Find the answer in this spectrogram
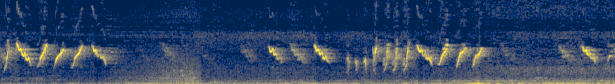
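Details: A lemon-bellied white-eye gives a varied training song: rapid groups of sharp descending chirps, a gap near two seconds, then denser, faster twittering runs, with a steady low hum behind.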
